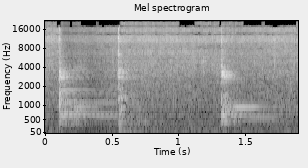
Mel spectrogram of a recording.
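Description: Scallion, ginger and garlic stir-fry in hot oil with a spoonful of bean paste, a steady close sizzle punctuated by three sharp scrapes of the spatula against the wok.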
